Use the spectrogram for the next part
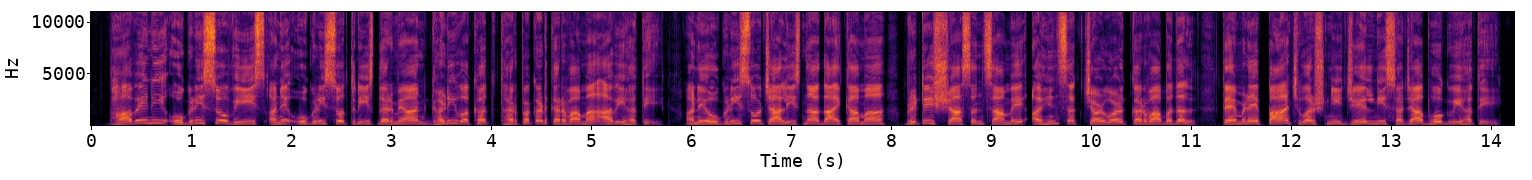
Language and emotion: Gujarati, neutral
